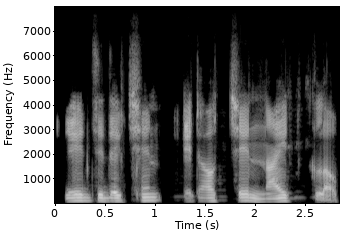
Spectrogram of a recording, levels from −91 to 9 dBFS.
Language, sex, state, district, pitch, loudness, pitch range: Bengali, male, West Bengal, Malda, 115 Hz, -18 LUFS, 110-125 Hz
